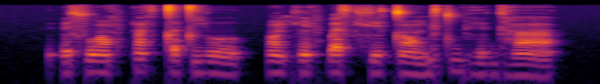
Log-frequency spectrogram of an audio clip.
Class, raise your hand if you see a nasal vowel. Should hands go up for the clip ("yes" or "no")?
yes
